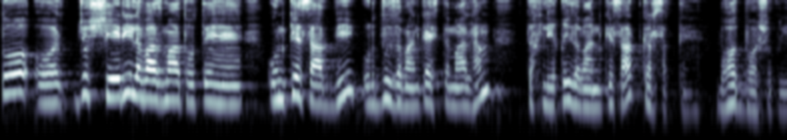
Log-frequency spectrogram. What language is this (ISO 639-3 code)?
urd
